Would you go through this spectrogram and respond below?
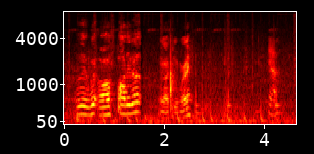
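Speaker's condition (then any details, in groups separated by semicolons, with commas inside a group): No condition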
